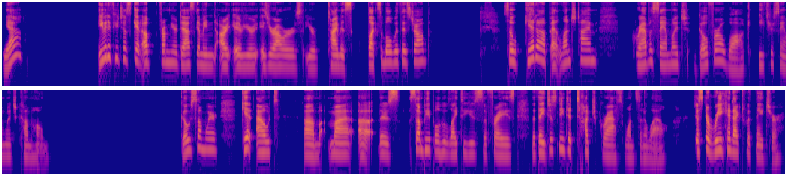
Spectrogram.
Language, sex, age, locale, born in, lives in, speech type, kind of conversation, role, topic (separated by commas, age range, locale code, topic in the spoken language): English, female, 50-54, en-US, United States, United States, conversation, advice, advisor, How can I manage stress from daily responsibilities more effectively?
